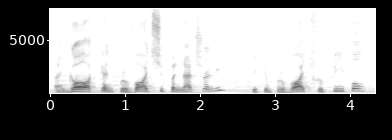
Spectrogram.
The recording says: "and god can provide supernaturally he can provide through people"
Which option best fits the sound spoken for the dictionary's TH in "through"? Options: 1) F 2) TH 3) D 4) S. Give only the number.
1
